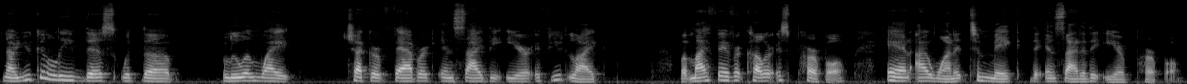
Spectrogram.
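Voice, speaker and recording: A woman's voice: low voice, moderate pace, mellow. A woman hosting a crafting video, chatting cheerfully through each step and laughing at her own struggles. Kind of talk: casual crafting voice-over.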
